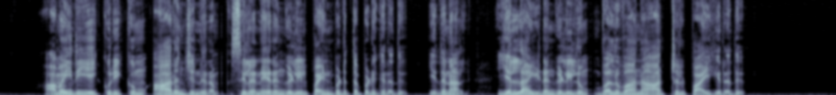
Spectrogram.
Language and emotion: Tamil, neutral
